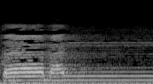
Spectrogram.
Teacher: وأدغم النون الأولى في النون الثانية من تأمنا على يوسف إدغاما تاما، أي من غير روم أو إشمام · Term: الإدغام المحض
